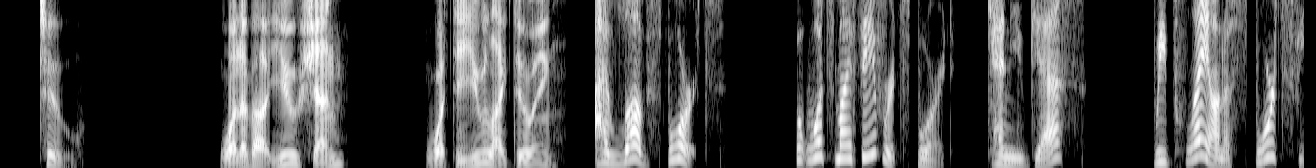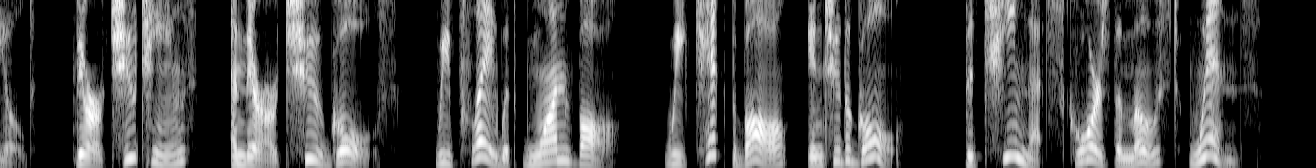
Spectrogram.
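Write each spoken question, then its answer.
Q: But what's my favorite sport?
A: soccer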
